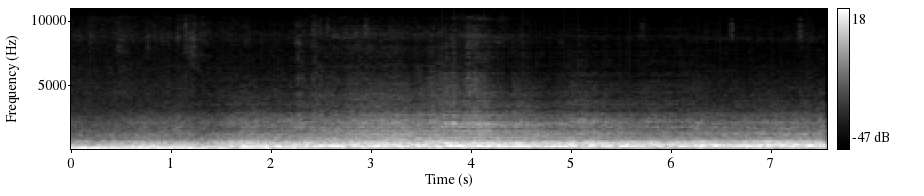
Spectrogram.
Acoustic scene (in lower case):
subway train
